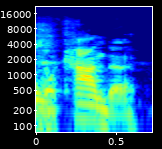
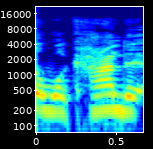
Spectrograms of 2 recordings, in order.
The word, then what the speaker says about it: Wauconda: He was like, out in the middle of nowhere, of fucking Wakanda.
